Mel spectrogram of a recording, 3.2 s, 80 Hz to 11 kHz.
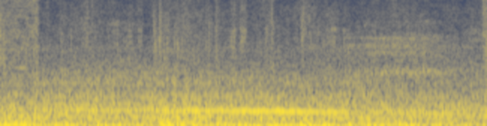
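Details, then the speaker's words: Land Rover Discovery 4 cruising around 50: a deep constant drone with a steady hum, noticeable as it slows toward a stop. The newly replaced domestic front tires were ruled out, and the mechanic doubts the gearbox; he suspects driveline wear, possibly the front differential, unconfirmed. "这种明显，慢了之后有一个嗡嗡的。对，我现在说的就是那个。我刚才担心是轮胎，你知道吗？结果我刚才过那个路不是轮胎。"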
